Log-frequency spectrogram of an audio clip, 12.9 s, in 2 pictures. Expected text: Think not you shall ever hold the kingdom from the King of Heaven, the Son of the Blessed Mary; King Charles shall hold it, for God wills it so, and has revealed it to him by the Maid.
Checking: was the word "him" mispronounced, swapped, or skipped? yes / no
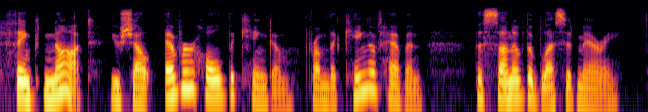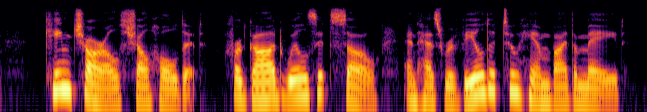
no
